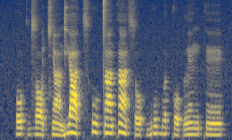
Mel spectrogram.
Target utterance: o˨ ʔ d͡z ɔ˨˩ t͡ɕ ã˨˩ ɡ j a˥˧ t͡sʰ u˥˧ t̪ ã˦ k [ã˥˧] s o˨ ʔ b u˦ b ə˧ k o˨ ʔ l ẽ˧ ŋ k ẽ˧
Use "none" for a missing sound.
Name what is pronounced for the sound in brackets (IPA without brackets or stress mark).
ã˥˧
